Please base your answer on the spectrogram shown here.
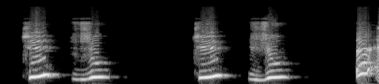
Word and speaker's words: joues: encore une fois attention les deux lettres cette fois-ci E et S avec lesquelles le verbe jouer se termine sont muettes muettes c'est-à-dire en les voix mais on ne les prononce pas E et S tu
